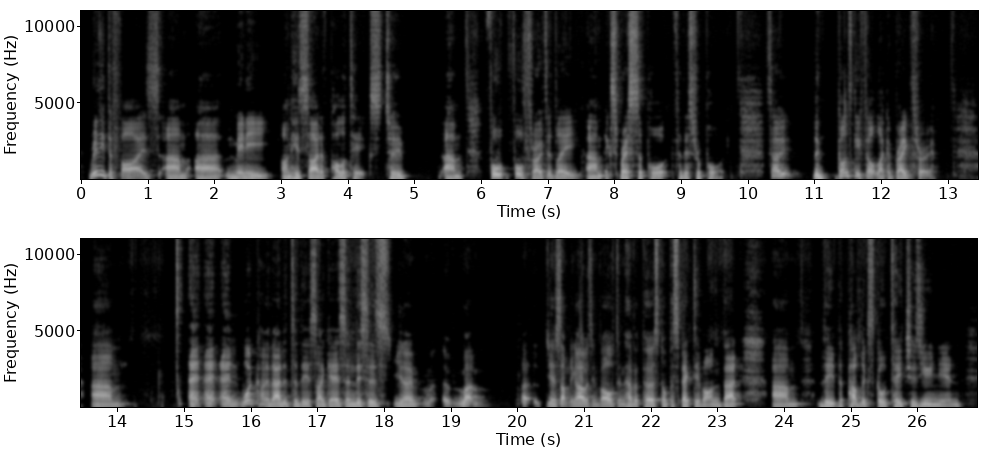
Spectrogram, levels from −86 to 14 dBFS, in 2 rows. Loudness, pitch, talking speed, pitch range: -24 LUFS, 130 Hz, 145 wpm, 115-150 Hz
